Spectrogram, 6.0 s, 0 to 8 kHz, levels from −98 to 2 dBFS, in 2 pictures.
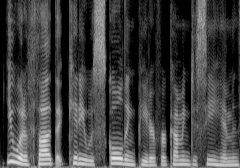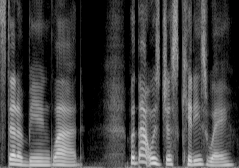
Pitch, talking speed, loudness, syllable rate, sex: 195 Hz, 240 wpm, -20 LUFS, 5.7 syllables/s, female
